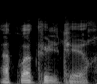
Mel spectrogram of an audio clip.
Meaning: aquaculture
- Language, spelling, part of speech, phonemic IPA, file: French, aquaculture, noun, /a.kwa.kyl.tyʁ/, Fr-aquaculture.ogg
